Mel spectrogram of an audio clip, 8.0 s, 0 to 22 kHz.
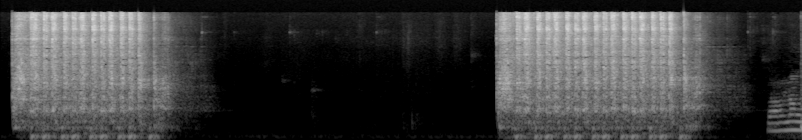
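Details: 1979 Honda CX500 Custom, not run in 2 years, with the tank set on and a fuel line plugged in: two bursts of quick, even starter cranking at about three and a half beats a second with no firing; crank-no-start.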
